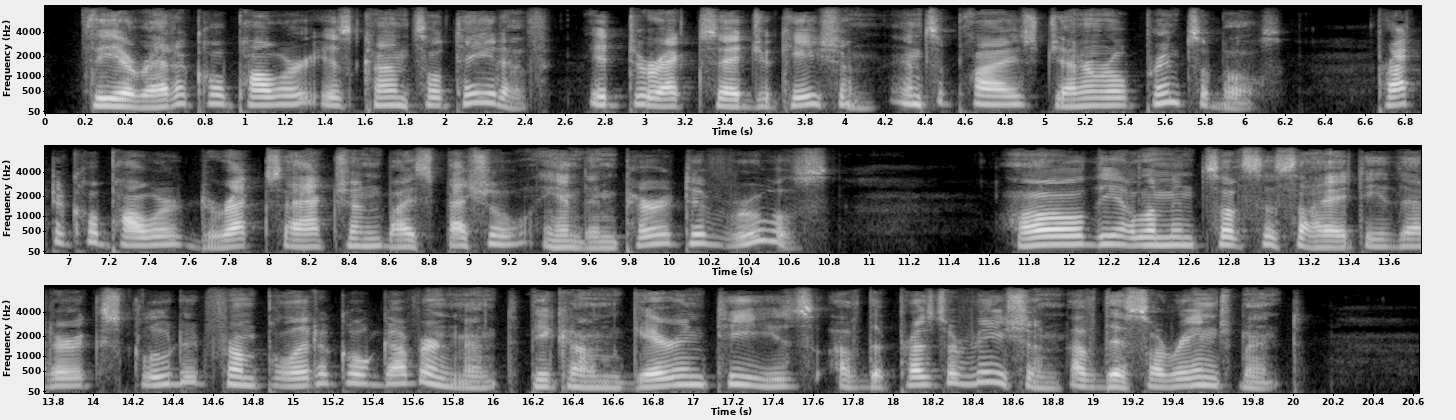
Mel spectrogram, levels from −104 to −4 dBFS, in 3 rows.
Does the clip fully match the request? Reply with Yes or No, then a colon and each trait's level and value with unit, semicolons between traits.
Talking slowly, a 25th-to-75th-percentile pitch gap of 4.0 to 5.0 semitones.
Yes: slow, 115 wpm; average, 4.6 semitones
